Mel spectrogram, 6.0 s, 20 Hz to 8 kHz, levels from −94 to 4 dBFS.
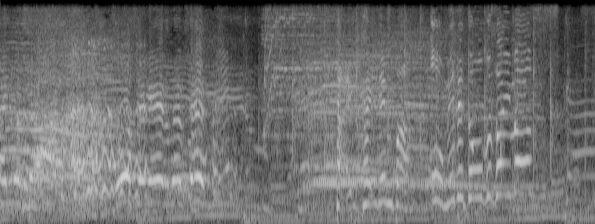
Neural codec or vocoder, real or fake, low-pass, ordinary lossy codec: none; real; 7.2 kHz; none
